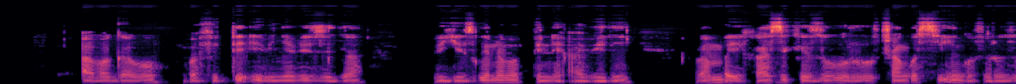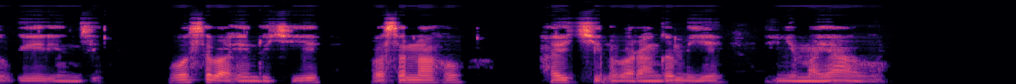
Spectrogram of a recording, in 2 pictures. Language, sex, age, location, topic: Kinyarwanda, male, 50+, Musanze, government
